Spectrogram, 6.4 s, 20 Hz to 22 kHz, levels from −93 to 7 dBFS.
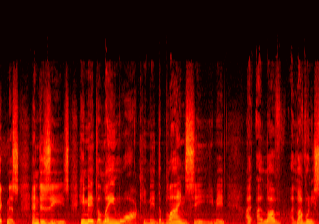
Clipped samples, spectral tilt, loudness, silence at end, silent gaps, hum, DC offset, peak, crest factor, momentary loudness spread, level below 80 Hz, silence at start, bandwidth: under 0.1%; -3.5 dB/octave; -36 LUFS; 0 s; none; none; under 0.1%; -18 dBFS; 18 dB; 12 LU; -64 dBFS; 0 s; 17 kHz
